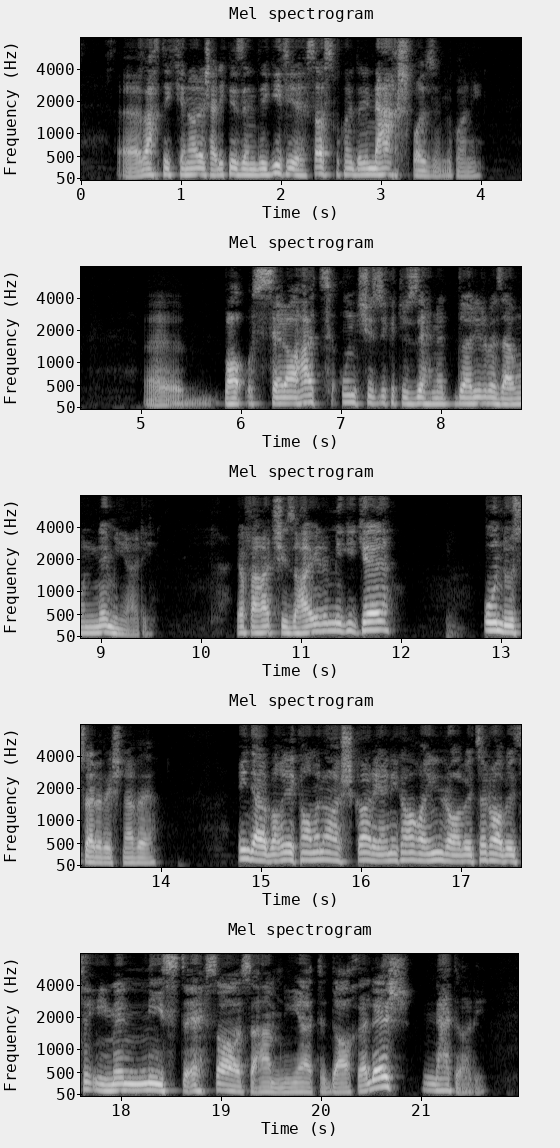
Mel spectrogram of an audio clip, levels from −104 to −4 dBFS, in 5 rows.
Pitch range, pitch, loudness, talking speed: 110-140 Hz, 125 Hz, -32 LUFS, 140 wpm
